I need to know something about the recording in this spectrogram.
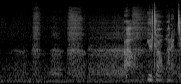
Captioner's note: nervous breathing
